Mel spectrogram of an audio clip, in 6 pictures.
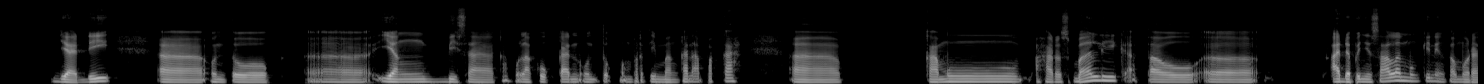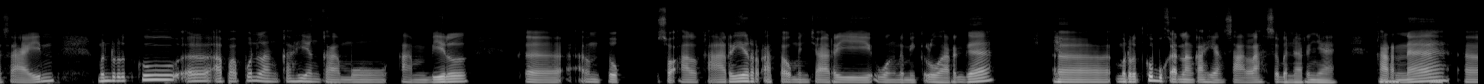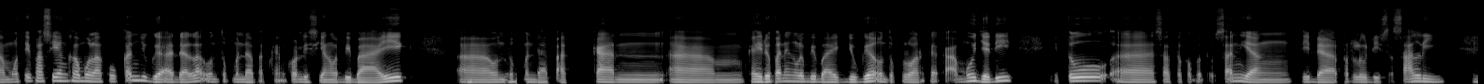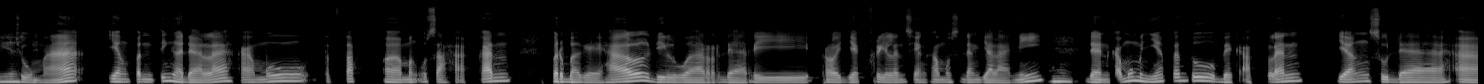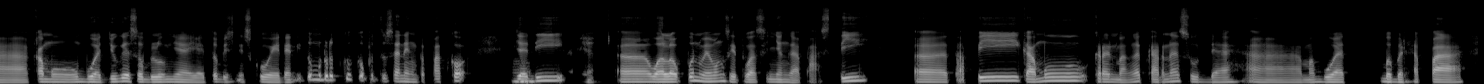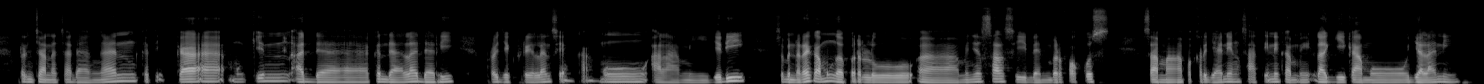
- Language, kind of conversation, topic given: Indonesian, advice, Bagaimana cara mengatasi keraguan dan penyesalan setelah mengambil keputusan?
- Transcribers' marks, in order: in English: "freelance"; in English: "backup plan"; in English: "freelance"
